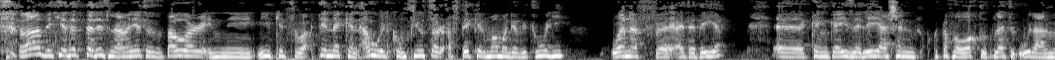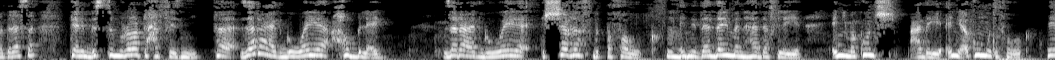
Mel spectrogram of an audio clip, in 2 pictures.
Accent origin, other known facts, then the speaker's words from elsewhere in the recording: Egypt; أنا فخري وكل اعتزازي إن أنا مصرية طبعا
